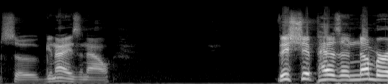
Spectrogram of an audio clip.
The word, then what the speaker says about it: Gneisenau: It is pronounced Ganisenowl. The G does have a hard sound and the EI makes an I sound. So Gizenowl.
